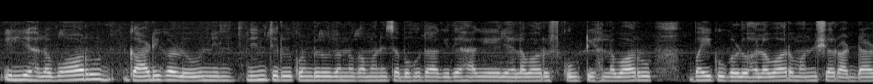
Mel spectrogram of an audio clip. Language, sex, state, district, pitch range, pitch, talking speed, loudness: Kannada, female, Karnataka, Bijapur, 180-195 Hz, 185 Hz, 105 wpm, -17 LUFS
